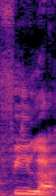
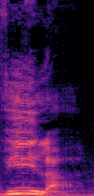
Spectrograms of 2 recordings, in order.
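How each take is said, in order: First: The word begins with an F sound. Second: The word begins with a V sound. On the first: The speaker calls it wrong. "not Fila" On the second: The speaker calls it right. "It's v, it's Vila"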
